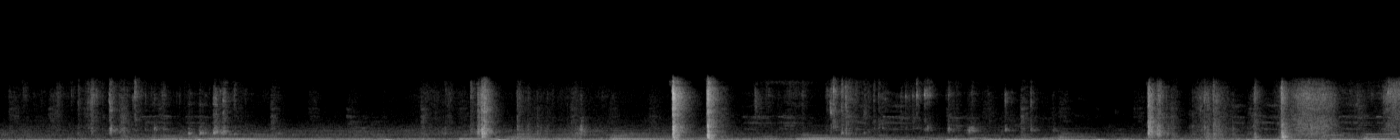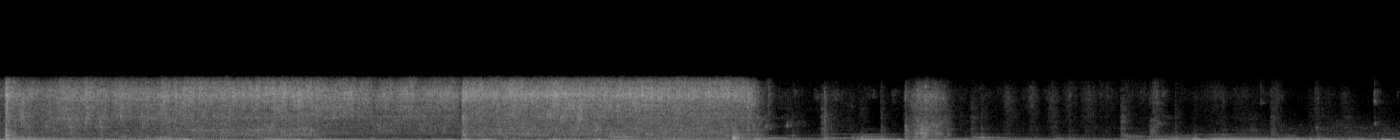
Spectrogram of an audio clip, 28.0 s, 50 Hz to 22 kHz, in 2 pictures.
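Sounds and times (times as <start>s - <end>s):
background music: 0.0s - 28.0s
kitchen tap running: 13.9s - 21.7s.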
